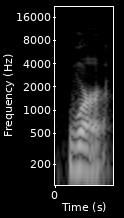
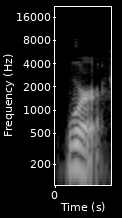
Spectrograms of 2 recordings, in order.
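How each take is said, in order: First: The words are joined into one syllable. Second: The same.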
